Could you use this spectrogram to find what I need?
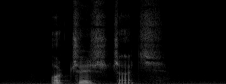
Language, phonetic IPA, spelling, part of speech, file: Polish, [ɔˈt͡ʃɨʃt͡ʃat͡ɕ], oczyszczać, verb, Pl-oczyszczać.ogg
